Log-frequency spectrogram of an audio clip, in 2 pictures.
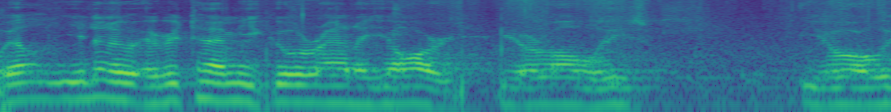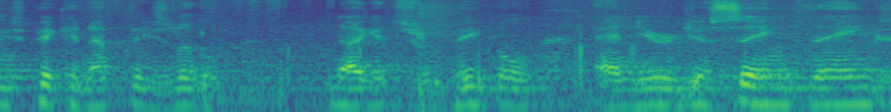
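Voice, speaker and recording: Flat, monotone speech with an American accent at a moderate pace, amid noticeable background noise. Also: man. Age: 80s+. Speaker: boat builder. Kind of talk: interview answer.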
